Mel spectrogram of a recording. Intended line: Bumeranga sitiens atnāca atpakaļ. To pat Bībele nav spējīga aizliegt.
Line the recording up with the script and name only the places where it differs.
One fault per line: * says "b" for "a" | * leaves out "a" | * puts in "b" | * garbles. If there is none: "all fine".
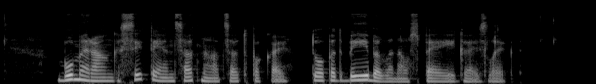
all fine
